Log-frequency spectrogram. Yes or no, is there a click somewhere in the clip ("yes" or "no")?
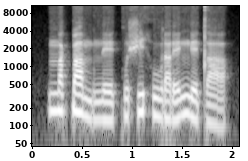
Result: no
